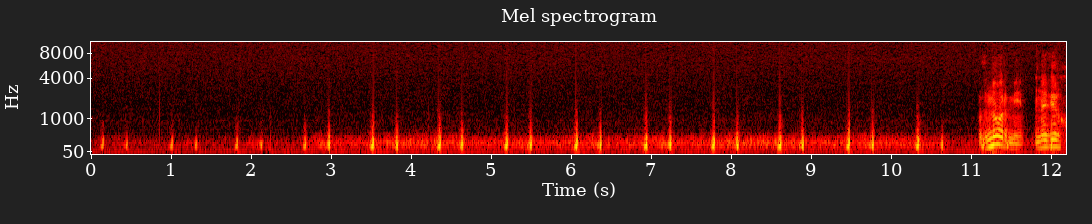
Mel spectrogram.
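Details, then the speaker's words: Heart auscultation at the apex: regular normal heartbeat about 70 a minute, first sound louder than the second, as normal at the apex. "первый тон громче 2 1 систолический тон состоит из нескольких компонентов клапанного мышечного и сосудистого"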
